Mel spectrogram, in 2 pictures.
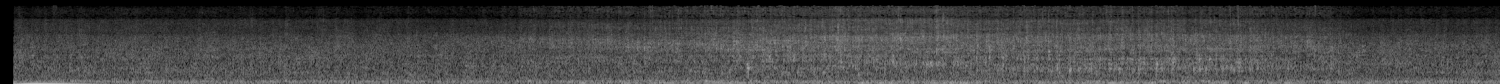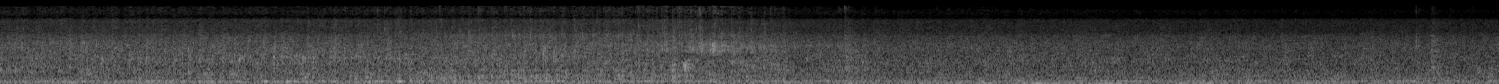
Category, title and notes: Soundscapes > Nature
acqua corrente fontana (running water from a fountain)
water of a fountain in mountain recorded with cell phone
